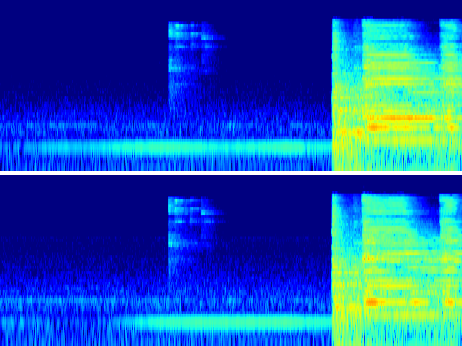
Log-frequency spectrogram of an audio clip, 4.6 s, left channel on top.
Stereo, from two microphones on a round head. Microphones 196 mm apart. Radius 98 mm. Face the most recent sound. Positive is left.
turn(degrees=-30)  # may be behind; listen again after turning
